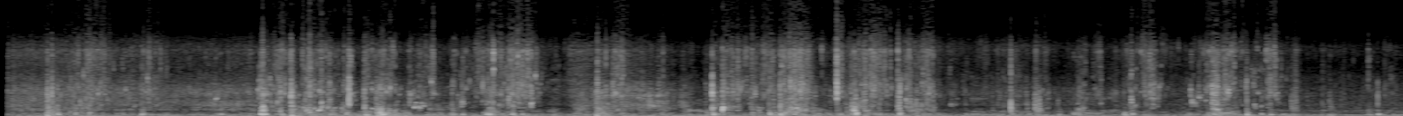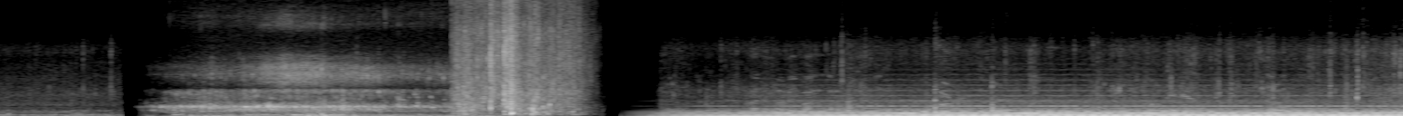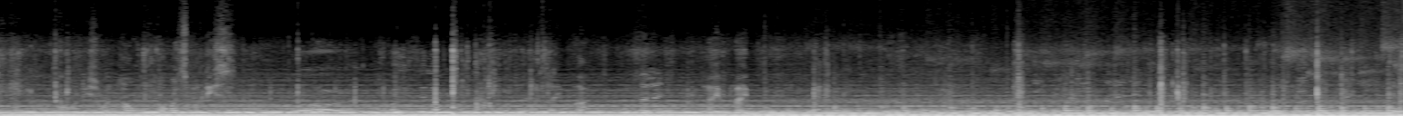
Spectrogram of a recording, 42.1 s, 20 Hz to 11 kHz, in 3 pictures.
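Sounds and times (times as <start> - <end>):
water splashing in a tub: 0.1 - 13.2, 15.4 - 20.1
logo sound: 20.4 - 42.0
steady low hum: 20.5 - 42.0.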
